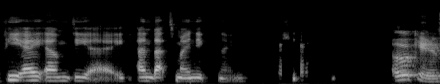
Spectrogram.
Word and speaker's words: Pamda: And let me introduce you to Padma. Am I pronouncing your name properly? It's PAMDA, PAMDA, and that's my nickname.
